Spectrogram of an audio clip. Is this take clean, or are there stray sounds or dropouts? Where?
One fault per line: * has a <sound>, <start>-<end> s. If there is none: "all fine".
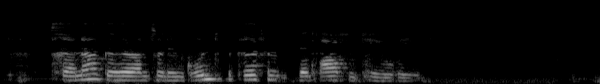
all fine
